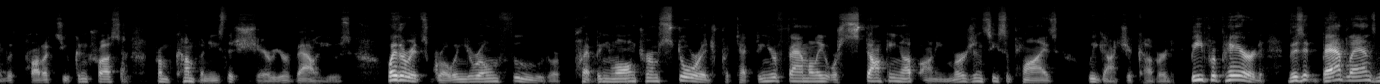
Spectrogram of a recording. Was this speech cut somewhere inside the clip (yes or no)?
yes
